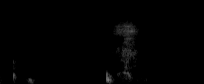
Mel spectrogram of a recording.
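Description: Near silence over a video-call microphone, broken about a second in by one short breathy hiss from a person.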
